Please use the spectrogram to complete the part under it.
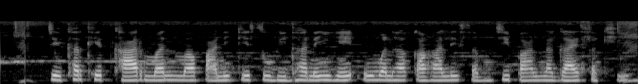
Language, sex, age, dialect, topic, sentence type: Chhattisgarhi, female, 18-24, Western/Budati/Khatahi, agriculture, statement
